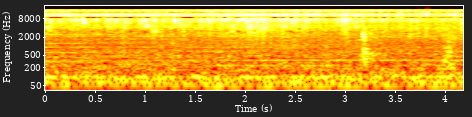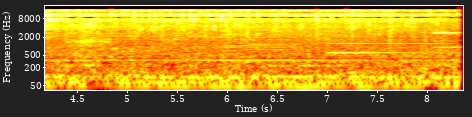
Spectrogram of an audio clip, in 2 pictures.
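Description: Seafood coated in rice flour frying in hot oil in a pan, giving a steady sizzle.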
